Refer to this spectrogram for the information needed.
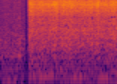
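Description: Water gushes loudly from a broken city water line, a dense, hissing roar that briefly dips and then surges back at full strength, steady, with no voices.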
